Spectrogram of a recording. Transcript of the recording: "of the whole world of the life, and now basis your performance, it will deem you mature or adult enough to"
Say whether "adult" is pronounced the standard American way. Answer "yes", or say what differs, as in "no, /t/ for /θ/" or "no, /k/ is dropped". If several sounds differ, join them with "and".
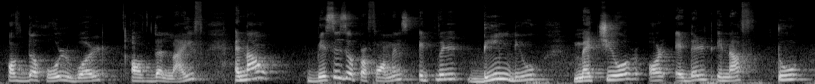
yes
